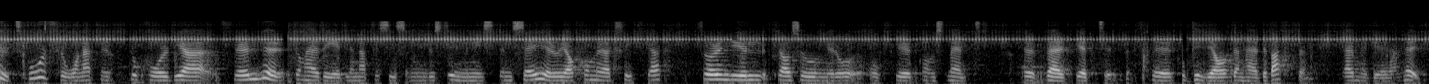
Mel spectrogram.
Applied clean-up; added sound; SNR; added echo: neural mask model RNNoise.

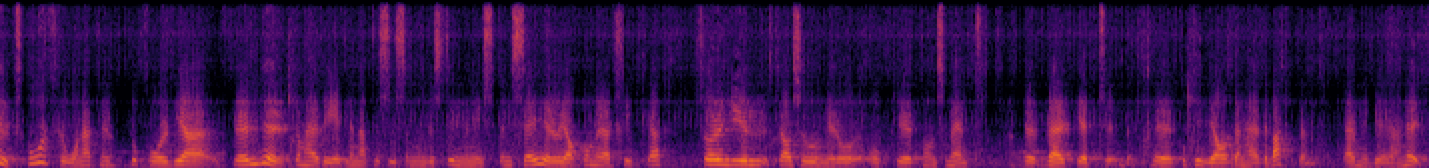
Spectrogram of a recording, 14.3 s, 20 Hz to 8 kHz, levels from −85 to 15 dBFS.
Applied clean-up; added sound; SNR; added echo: neural separator model SepFormer DNS4.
